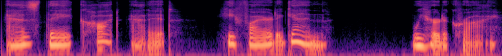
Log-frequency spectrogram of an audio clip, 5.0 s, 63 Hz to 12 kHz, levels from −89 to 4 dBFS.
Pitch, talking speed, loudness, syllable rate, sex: 190 Hz, 130 wpm, -20 LUFS, 4.0 syllables/s, female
